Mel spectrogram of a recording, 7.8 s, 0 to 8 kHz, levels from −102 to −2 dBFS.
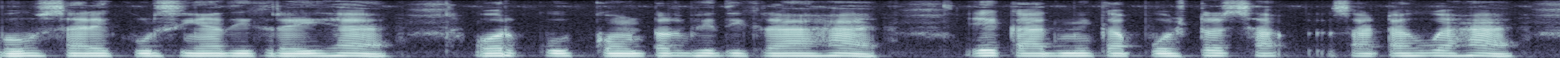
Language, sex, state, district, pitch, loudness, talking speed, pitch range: Hindi, male, Jharkhand, Palamu, 125 Hz, -17 LUFS, 155 wpm, 125-130 Hz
